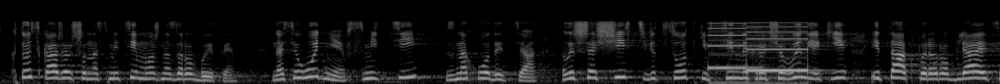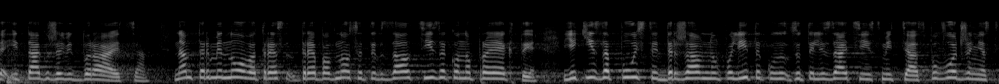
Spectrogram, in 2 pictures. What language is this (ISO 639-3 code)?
ukr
